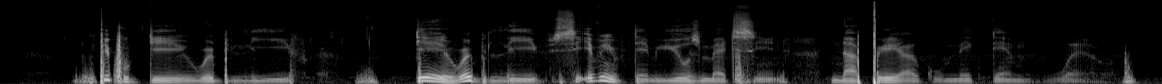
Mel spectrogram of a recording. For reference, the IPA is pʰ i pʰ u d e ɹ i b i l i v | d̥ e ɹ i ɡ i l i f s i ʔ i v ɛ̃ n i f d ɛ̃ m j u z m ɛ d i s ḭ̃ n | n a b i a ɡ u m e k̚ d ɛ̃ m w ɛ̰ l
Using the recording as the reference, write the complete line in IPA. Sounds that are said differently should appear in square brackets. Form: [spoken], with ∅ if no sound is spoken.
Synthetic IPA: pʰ i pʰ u d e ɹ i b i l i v | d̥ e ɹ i [b] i l i [v] s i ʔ i v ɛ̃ n i f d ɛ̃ m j u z m ɛ d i s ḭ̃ n | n a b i a ɡ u m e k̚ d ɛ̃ m w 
